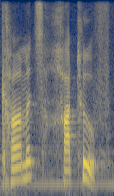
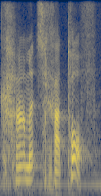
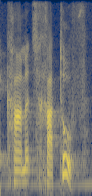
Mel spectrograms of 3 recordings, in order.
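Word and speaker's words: qamets hatuf: out that the sound, you'd expect comets hatof, but they say comets hatuf. That's because in some words it's more of an O sound, in some words it's more of a U sound, but they're all short.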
